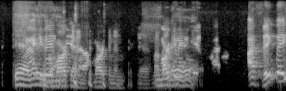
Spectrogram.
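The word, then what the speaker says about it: Markkanen: Their Lauren Makinen. Markkinen.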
